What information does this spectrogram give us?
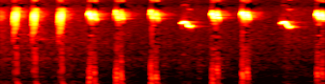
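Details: Sooty-headed bulbul song as a lure for training caged birds: sharp high notes repeated roughly every quarter second, now and then replaced by a lower downslurred whistle.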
